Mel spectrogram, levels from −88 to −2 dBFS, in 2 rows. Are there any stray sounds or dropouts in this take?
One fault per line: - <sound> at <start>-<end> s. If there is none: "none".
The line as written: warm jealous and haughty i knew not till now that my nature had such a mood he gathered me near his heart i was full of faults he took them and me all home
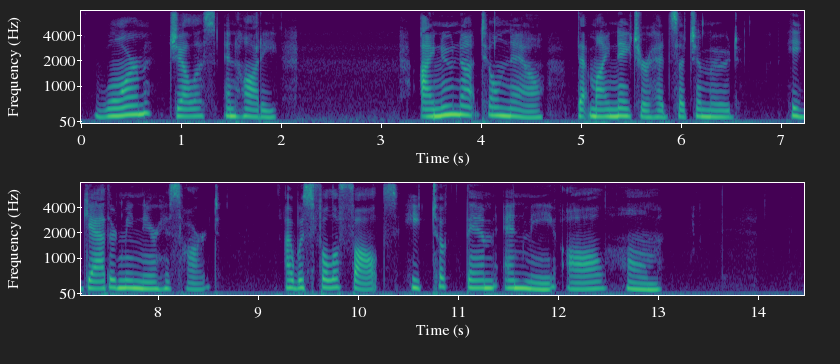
none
